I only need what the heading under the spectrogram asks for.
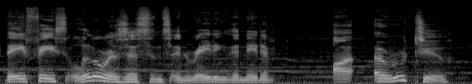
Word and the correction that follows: Utaru: I totally butchered that. – I believe it's Utaru.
